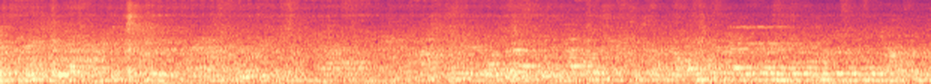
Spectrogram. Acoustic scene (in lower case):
subway station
